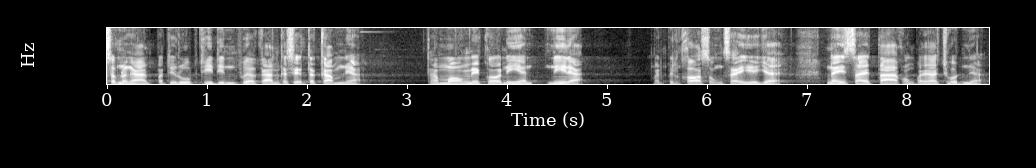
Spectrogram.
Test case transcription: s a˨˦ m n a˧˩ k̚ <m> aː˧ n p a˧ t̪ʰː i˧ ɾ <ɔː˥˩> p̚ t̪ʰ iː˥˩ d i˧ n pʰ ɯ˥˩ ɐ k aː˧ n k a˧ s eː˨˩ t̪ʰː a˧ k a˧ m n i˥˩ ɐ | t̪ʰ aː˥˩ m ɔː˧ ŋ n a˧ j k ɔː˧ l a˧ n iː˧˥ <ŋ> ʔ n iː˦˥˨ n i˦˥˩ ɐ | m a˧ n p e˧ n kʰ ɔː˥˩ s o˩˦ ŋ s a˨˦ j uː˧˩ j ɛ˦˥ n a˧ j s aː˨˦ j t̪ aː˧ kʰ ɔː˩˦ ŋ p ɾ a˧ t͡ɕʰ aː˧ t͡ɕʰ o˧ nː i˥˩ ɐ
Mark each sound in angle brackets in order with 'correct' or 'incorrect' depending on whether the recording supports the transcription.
incorrect: ŋ, incorrect: uː˥˩, incorrect: none

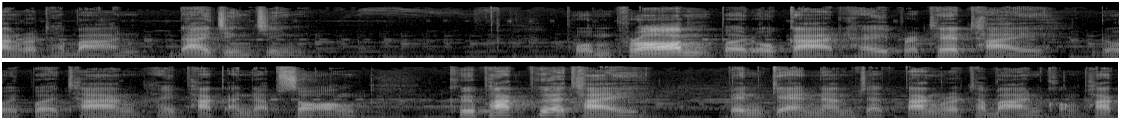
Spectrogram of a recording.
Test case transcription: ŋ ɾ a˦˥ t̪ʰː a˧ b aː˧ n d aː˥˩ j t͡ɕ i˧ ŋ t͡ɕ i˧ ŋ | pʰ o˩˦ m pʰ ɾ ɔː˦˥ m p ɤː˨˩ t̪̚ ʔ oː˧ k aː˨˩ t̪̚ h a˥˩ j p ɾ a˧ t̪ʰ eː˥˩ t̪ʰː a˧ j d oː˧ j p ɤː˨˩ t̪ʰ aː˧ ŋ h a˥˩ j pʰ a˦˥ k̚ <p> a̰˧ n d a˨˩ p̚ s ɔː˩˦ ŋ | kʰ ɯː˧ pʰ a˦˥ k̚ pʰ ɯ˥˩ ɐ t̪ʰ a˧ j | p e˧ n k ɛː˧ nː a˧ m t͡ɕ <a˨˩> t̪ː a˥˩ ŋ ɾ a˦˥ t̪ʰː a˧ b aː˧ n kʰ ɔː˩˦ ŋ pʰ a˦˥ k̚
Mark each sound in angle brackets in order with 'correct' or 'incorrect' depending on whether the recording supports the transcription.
incorrect: ʔ, correct

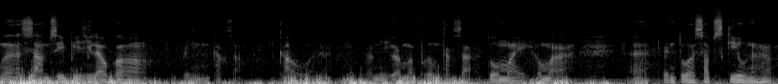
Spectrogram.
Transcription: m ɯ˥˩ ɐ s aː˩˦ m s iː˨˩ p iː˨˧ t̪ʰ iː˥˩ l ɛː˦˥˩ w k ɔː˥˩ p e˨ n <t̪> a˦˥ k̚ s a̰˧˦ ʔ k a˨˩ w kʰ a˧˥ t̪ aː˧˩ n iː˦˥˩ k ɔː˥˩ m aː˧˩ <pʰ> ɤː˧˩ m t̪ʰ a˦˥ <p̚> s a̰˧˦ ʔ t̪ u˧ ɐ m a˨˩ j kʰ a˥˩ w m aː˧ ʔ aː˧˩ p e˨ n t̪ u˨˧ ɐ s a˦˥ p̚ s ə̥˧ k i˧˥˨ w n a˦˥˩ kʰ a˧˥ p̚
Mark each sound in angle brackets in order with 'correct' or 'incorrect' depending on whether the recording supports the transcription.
incorrect: t̪ʰ, correct, incorrect: k̚

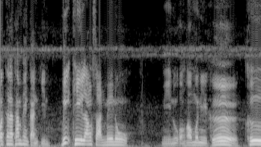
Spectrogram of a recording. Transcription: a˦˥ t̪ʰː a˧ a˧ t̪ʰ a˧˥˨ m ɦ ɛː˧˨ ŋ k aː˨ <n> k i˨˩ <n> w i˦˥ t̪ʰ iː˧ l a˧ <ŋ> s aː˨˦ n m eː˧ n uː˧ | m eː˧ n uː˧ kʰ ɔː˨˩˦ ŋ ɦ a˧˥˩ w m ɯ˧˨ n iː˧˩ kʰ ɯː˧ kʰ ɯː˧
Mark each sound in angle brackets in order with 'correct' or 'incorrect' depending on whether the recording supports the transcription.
correct, correct, correct

